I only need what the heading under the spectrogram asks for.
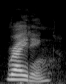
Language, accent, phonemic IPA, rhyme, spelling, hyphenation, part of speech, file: English, US, /ˈɹaɪtɪŋ/, -aɪtɪŋ, writing, writ‧ing, noun / verb, En-us-writing.ogg
- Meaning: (noun) 1. Graphism of symbols such as letters that express some meaning 2. Something written, such as a document, article or book 3. The process of representing a language with symbols or letters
